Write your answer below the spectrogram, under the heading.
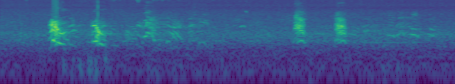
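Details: Shetland Sheepdog named Gentle Rose Afina during a second course run, giving sharp, high barks in two quick pairs about half a second apart, over a steady wash of background noise.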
